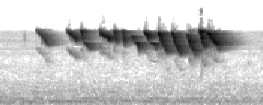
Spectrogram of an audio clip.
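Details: A short, accelerating burst of high, thin twittering from an Oriental white-eye in lively 'gacor' tutor song, the notes crowding together before stopping abruptly.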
